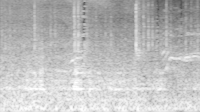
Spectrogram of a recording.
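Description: Pedal-powered tiny-home trike rolling along the street: low rolling noise with a few faint clicks and a short squeak near the end.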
